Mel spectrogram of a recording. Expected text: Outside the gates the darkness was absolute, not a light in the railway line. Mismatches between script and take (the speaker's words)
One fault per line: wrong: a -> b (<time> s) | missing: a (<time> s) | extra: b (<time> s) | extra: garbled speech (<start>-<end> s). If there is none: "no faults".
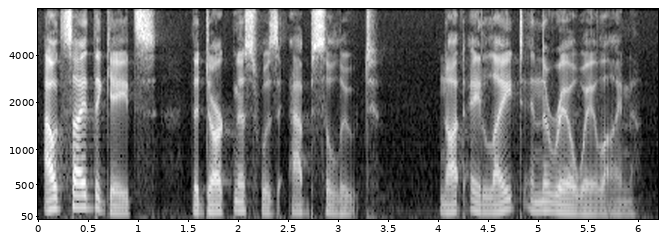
no faults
